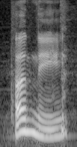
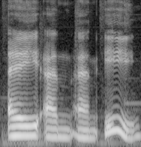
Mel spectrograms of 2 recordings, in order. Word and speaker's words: Anne: If the second to last vowel sound is an A, it's more like an not an a. So it's and then if an word ends in E, it is pronounced E, not or just silent or anything. So it's ni.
